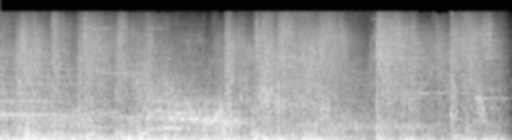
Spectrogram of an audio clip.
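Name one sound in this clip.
Game weapons strike with sharp impacts.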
